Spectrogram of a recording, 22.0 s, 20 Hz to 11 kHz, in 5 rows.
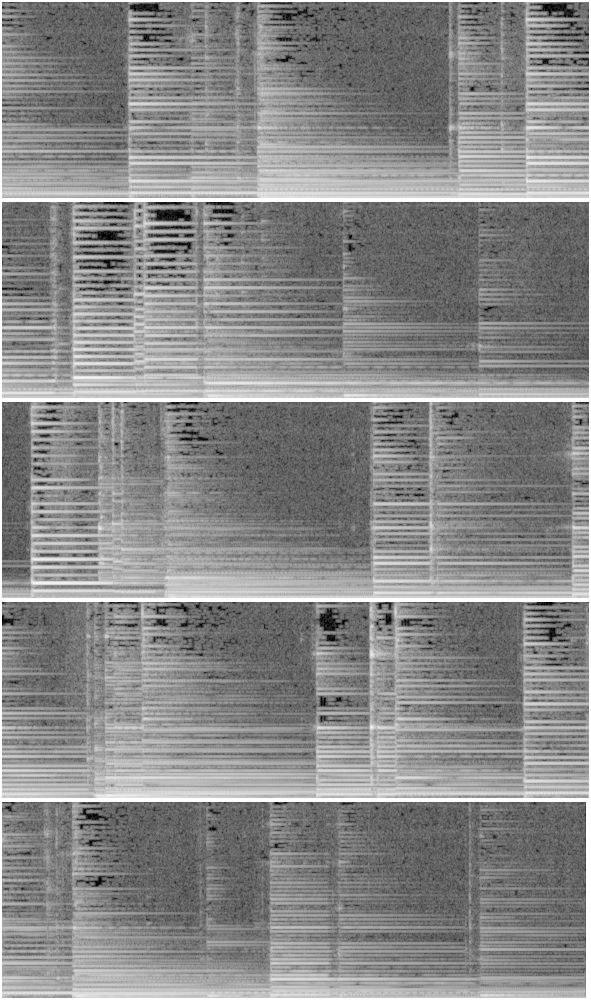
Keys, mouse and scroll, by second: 0.4 click, 1.2 click, 1.8 scroll down 1, 2.5 g, 2.9 x, 3.8 x, 5.1 x, 5.6 x, 6.8 click, 7.2 s, 7.5 y, 9.9 click, 10.8 ctrl+r, 11.4 ctrl+r, 11.5 ctrl+click, 11.8-13.0 middle drag, 13.0 g, 13.5 z, 15.2 click, 15.9 middle click, 17.0 ctrl+r, 17.7 click, 18.5-20.4 drag, 21.4 Tab.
